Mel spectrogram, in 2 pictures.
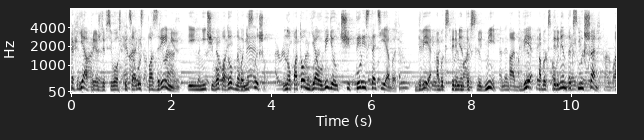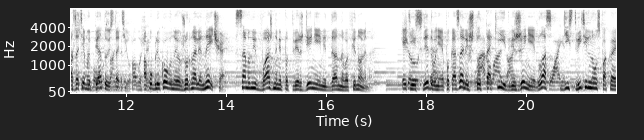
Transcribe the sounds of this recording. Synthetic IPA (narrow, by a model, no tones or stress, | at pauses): kakjapɾʲe̞ʐdʲɪfsʲɪvo̞spʲɪt̪sɨɐlʲist̪̚pɐzɾʲenʲɪ̰jʊ̰inʲɪt͡ɕɪvo̞pɐd̪o̞bnəvənʲɪslˠɨʂə̰lˠno̞pɐt̪o̞mjaʊvʲidʲɪlˠt͡ɕɪt̪ɨɾʲɪst̪ɐtʲjiɐbɛ̰t̪əmd̪vʲe̞ɐbɨkspʲɪɾʲɪmʲe̞nt̪əxsʲlʲʉdʲmʲiɐd̪vʲe̞ɐbɨkspʲɪɾʲɪmʲe̞nt̪əxsmɨʂamʲɪ̰ɐzɐtʲe̞mɨpʲat̪ʊjʊst̪ɐtʲjṵɐpʊblʲɪko̞vənːʊjʊvʐʊrnalʲɪnejt͡ɕə̰ | sːamɨmʲɪvaʐnɨmʲɪpət̪ːvʲɪrʐdʲenʲɪjəmʲɪd̪anːəvəfʲɪno̞mʲɪ̰nə̰ | ɛtʲɪːsʲːlʲe̞d̪əvənʲɪjəpəkɐzalʲɪʂt̪o̞t̪ɐkʲijəd̪vʲɪʐɛnʲɪjəɡlˠasdʲɪjst̪vʲitʲɪlʲnəʊspɐkajɪ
